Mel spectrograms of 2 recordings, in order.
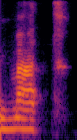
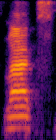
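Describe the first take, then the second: First: The word ends with a soft th sound. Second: The word ends with a ks sound. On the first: The speaker calls it right. "Native speakers हाँ क्या कहते हैं, इसे मैथ" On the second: The speaker calls it wrong. "हम एस करके डाल के इसे हम मैक्स मैक्स मैक्स बोलते हैं"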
